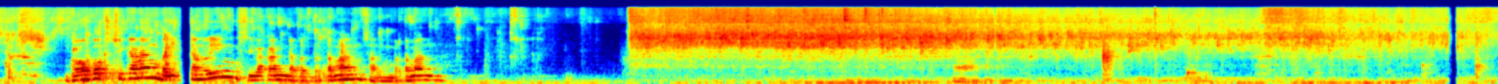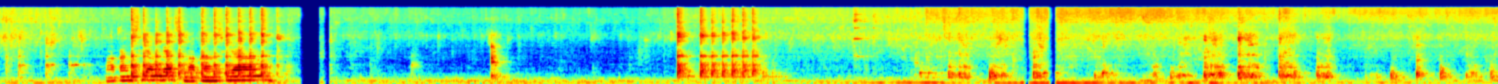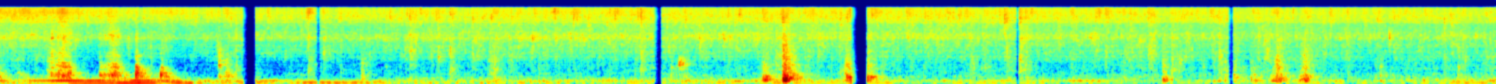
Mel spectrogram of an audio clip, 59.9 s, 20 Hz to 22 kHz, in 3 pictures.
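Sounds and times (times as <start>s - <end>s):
paste sizzling in oil: 0.0s - 2.2s, 8.3s - 59.9s
metal spatula scraping wok: 31.4s - 42.3s.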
